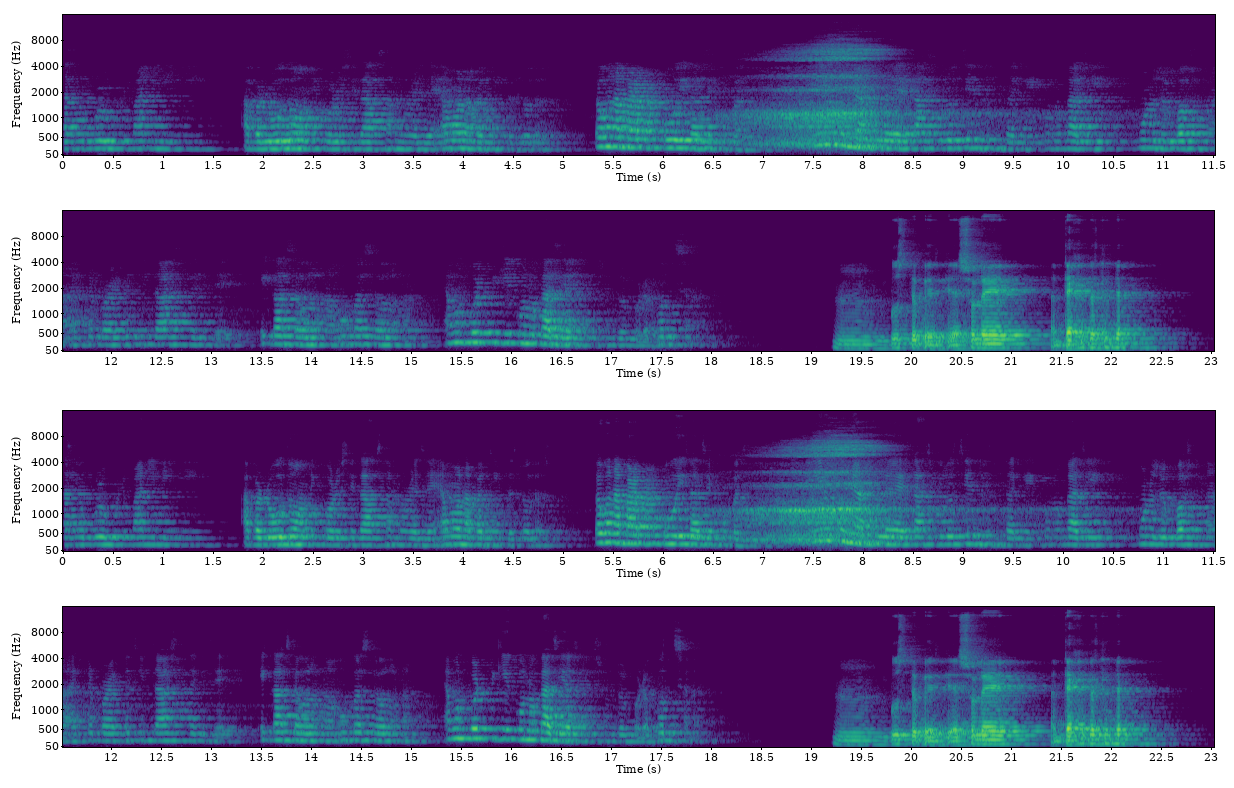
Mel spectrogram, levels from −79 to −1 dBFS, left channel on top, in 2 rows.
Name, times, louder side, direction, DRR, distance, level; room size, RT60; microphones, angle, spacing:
voice 1, 0.0-1.4 1.8-4.8 5.3-7.0 7.4-10.4 10.7-13.1 13.6-15.0 15.3-17.8, right 1 dB, 90° right, 0 dB, 2.0 m, -33 dB
sound 1, 6.1-10.1 10.5-10.6, right 3 dB, 30° right, 2.1 m, -34 dB
voice 2, 19.2-21.0 21.4-22.1, equal, 5° left, 2 dB, 1.0 m, -23 dB
11.5 x 5.5 x 5.3 m, 1.1 s
head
